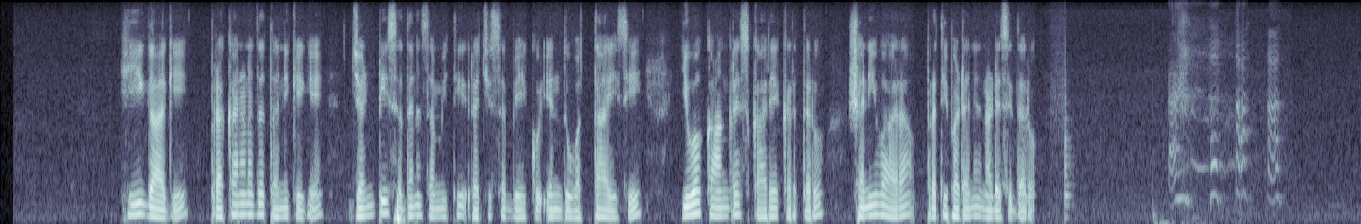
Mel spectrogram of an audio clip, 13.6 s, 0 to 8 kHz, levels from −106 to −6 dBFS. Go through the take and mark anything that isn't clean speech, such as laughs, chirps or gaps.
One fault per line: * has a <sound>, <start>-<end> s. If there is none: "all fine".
* has a thud, 10.5-10.8 s
* has a laugh, 11.5-12.9 s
